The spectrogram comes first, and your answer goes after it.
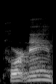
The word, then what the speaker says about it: Portnoy: And, but you sent me a video, and Dave Portnoy, that's how you say it, right? Yeah, Portnoy, yeah.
